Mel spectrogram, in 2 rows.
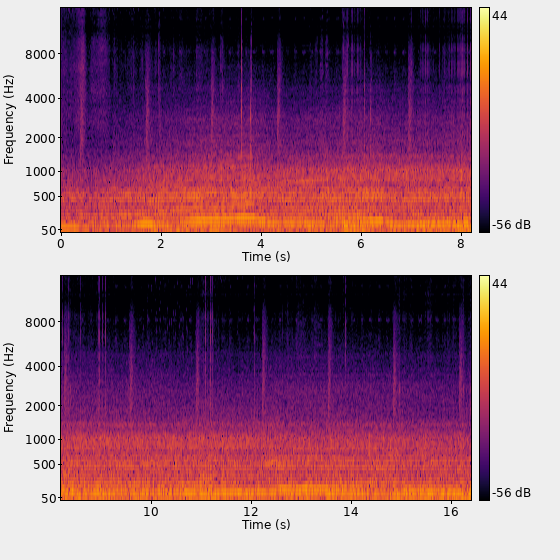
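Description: The Audi Q2 35 TFSI's 1.5-litre turbocharged four-cylinder petrol engine is heard from inside the cabin while accelerating. The engine note rises, then drops as the seven-speed S tronic dual-clutch gearbox shifts up about four seconds in. It rises again and drops at a second upshift, then runs steady, with a further brief rise near the end.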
